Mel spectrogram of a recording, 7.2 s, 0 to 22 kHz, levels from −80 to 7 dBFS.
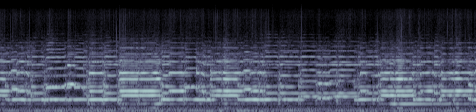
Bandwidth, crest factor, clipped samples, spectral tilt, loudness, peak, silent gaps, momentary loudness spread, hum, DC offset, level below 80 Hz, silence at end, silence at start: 16 kHz; 12 dB; under 0.1%; -4.5 dB/octave; -18 LUFS; -6 dBFS; none; 8 LU; none; under 0.1%; -42 dBFS; 0 s; 0 s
